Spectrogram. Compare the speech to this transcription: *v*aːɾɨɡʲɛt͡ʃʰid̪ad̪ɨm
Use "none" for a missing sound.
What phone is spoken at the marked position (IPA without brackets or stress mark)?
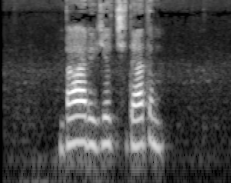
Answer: b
